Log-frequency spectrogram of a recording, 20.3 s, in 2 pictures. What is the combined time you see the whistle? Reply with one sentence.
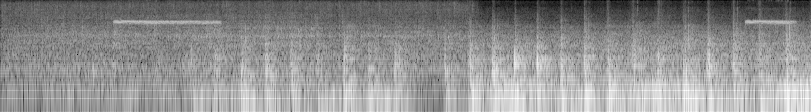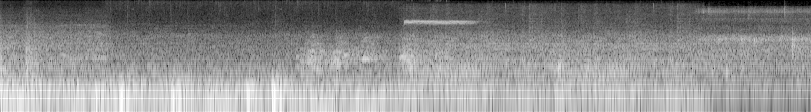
The whistle can be heard for 3 seconds in total.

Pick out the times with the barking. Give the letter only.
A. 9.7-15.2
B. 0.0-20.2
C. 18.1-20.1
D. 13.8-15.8
D.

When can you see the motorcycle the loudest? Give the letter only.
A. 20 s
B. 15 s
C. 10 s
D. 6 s
C.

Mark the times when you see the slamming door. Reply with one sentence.
The slamming door can't be heard in this clip.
